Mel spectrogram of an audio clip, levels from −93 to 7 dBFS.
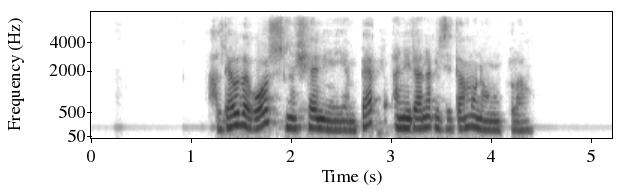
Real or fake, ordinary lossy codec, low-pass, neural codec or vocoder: fake; AAC, 48 kbps; 7.2 kHz; codec, 24 kHz, 6 kbps, HILCodec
